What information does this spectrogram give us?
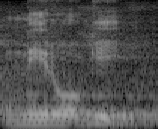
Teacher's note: ફરીવાર જોઈએ, નિસર્ગ ધરાવતા નિહિ પ્રત્યય પછી ર ધ્વનિ આવતો હોય તો ની છે એ દીર્ઘ થાય છે અને વિસર્ગનો લોપ થાય છે. તો અહીંયા ઉદાહરણ જોઈએ કે નિહિ પ્લસ રોગી બરાબર નિરોગી.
